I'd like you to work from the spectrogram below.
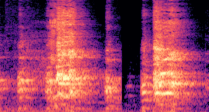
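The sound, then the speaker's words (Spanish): Hens of the Moñudas and Tufonas breeds from Guadalcázar, Córdoba, cluck loudly in two raspy bursts separated by a brief pause, with no voices over them. “Pues en principio os contamos que son gallinas únicas que suenan así.”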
